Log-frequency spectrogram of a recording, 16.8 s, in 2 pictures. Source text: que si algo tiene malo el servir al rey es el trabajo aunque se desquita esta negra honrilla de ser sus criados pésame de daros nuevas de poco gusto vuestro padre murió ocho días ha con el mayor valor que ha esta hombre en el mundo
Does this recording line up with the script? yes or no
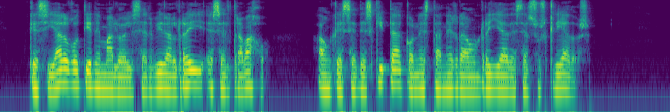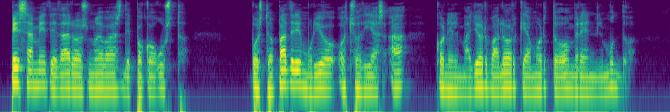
no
